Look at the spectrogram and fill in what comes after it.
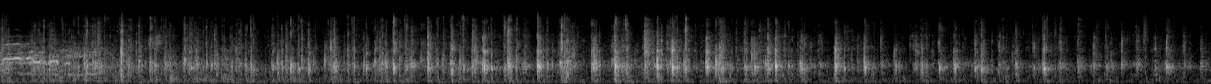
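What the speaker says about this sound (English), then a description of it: "Horse" Horse hooves clip-clop in a steady rhythm close by, with a whinny rising near the start over a busy background, in a Sherlock Holmes drama.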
